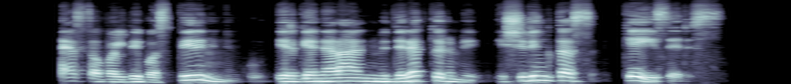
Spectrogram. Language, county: Lithuanian, Klaipėda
